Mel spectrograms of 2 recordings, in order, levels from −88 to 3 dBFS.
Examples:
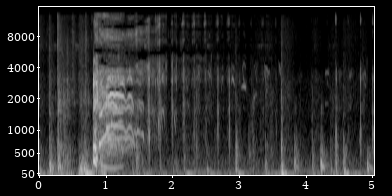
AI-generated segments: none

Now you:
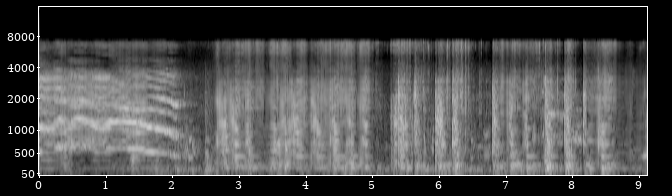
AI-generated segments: 0.0-1.9 (vocoder, BigVGAN v2); 2.6-5.0; 6.9-7.5; 8.2-9.1

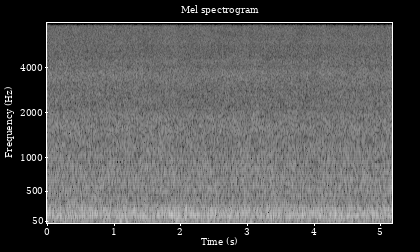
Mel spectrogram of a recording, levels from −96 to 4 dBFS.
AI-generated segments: 1.5-3.0 (codec, DAC); 3.6-4.6

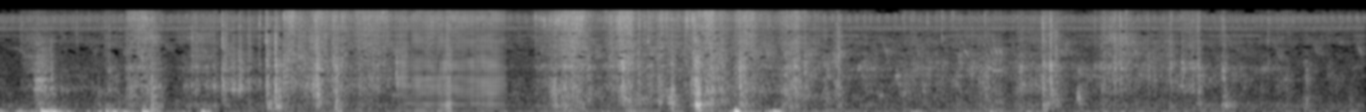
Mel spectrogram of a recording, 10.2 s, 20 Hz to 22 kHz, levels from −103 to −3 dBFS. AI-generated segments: 3.0-3.8 (vocoder, BigVGAN v2)

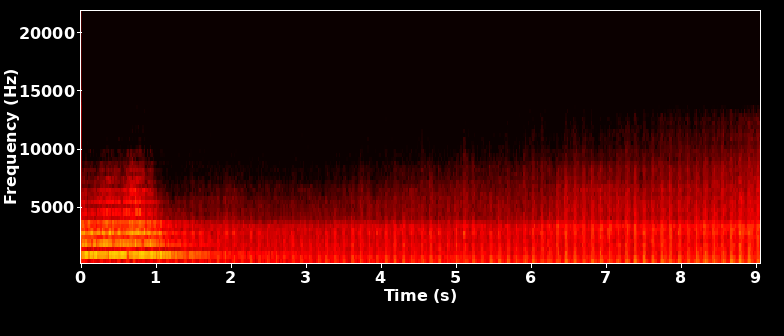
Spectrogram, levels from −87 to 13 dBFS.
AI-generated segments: 0.0-4.5 (autoencoder, DAC-VAE); 6.2-9.1

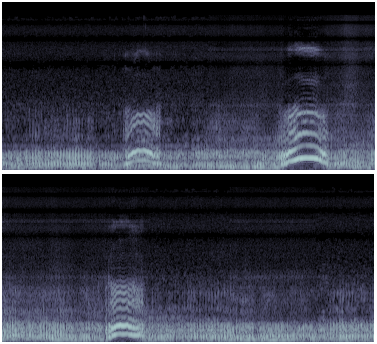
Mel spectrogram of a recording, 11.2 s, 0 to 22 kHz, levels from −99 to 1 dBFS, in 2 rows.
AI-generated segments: 3.1-7.8 (autoencoder, DAC-VAE); 9.0-10.3

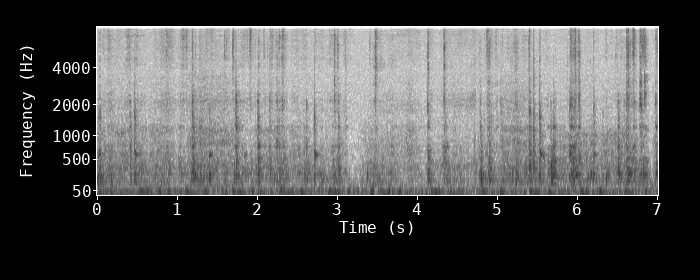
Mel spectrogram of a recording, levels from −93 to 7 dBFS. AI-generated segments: 2.5-4.9 (vocoder, BigVGAN v2)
